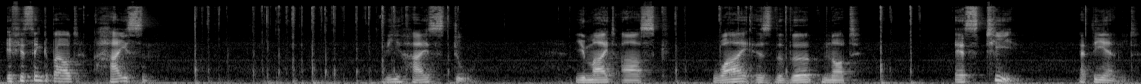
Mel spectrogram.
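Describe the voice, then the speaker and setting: A man giving a casual live-streamed language lesson as a teacher, explaining word by word in a halting, deliberate way. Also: fairly low pitch, fairly bright tone, a little hiss or hum. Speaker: German teacher.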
